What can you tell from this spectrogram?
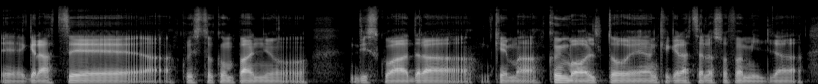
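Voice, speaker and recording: The speech comes in a flat monotone at a very slow pace. The recording is very clean, with a silent background. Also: man. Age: 20s. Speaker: para ice hockey player. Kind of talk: interview.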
